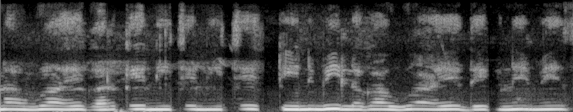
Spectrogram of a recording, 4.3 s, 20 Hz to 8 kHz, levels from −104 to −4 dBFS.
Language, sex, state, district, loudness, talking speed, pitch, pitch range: Hindi, female, Chhattisgarh, Rajnandgaon, -24 LUFS, 210 wpm, 235 Hz, 230-245 Hz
